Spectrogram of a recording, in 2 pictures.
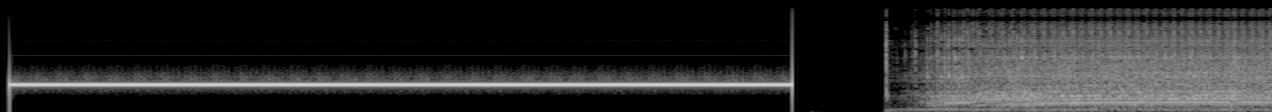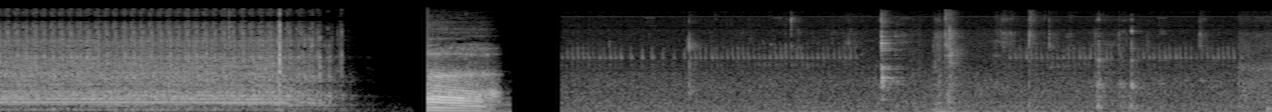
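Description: A loud, steady test-tone beep over colour bars for about six seconds, cut off sharply. After a short gap comes a whirring film-projector rattle under a film countdown leader for about five seconds, then a brief falling swoop. Quiet room tone with a few small clicks follows.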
